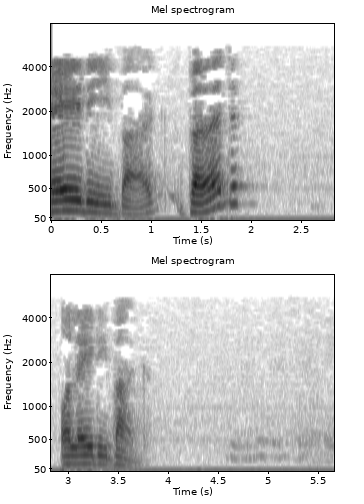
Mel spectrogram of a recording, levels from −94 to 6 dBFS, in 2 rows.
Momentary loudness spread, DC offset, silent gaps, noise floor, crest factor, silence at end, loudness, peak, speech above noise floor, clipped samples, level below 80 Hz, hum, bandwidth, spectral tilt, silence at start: 15 LU; 0.7%; none; -58 dBFS; 20 dB; 2 s; -19 LUFS; 0 dBFS; 41 dB; under 0.1%; -58 dBFS; none; 5.6 kHz; -11 dB/octave; 0 s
